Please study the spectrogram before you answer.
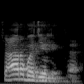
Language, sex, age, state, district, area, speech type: Santali, male, 60+, Jharkhand, Bokaro, rural, spontaneous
